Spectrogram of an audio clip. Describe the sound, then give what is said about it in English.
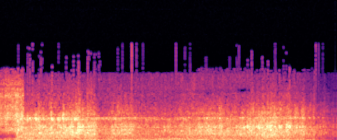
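Deep engine rumble and heavy road roar from two massive container trucks rolling by in the near distance beside a motel car park, loud and steady throughout before easing slightly at the very end. “Two massive container trucks roll by in the near distance.”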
